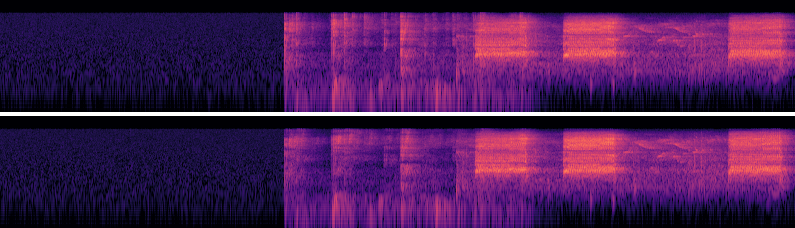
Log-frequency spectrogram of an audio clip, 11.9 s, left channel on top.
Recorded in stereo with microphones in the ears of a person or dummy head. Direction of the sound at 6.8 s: 5° right (ahead or behind).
